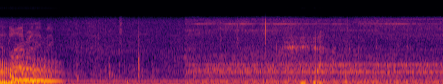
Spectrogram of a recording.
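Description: A loudspeaker hums a steady low tone.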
